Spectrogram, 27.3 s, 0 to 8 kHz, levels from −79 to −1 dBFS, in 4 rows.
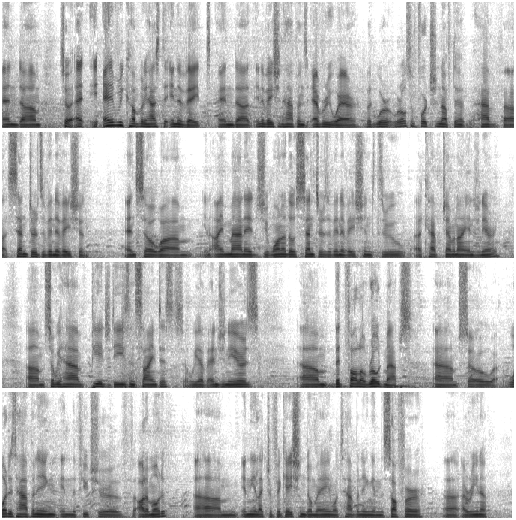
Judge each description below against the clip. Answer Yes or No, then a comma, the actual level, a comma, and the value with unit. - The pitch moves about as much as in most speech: No, narrow, 2.2 semitones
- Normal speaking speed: No, fast, 180 wpm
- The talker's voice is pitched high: No, low, 115 Hz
